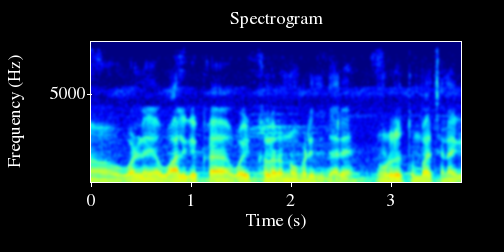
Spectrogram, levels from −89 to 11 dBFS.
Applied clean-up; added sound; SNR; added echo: none; Bowed string instrument; 17 dB; none.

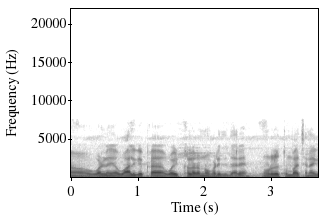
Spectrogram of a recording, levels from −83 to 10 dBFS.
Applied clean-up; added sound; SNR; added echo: none; none; none; none.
